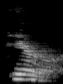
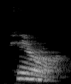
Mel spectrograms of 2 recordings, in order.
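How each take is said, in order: First: CHARON modelled loudly with a hard K start, KAIR-on; loud, instructive "Charon", stressed on the first syllable; correct pronunciation. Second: Said in the usual way. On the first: A narrator's reading. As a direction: say Charon as KAIR-on, louder, as teacher. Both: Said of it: "Say it with me".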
